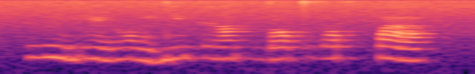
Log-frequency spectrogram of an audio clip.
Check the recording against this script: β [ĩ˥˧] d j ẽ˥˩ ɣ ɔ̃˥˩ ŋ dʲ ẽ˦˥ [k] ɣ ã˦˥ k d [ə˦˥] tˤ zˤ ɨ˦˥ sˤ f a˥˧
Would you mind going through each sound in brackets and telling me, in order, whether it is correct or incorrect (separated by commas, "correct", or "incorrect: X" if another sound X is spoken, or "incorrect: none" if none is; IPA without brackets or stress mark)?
correct, correct, incorrect: a˦˥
